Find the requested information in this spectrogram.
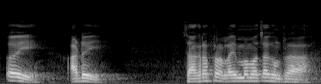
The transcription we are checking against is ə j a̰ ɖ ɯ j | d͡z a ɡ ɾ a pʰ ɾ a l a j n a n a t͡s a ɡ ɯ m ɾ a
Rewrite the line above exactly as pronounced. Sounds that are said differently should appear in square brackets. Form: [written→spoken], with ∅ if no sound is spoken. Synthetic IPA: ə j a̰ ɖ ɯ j | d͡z a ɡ ɾ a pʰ ɾ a l a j [n→m] a [n→m] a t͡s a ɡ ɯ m ɾ a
